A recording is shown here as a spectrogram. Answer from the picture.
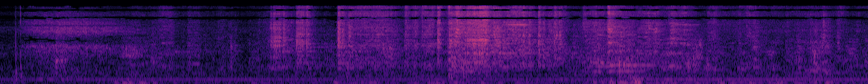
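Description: Faint shuffling and soft thumps of two wrestlers moving and getting up on a trampoline mat, louder in the second half.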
